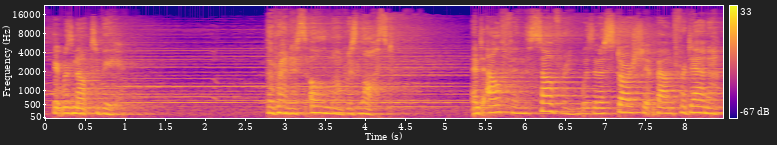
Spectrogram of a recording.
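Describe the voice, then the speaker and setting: An actress playing a remorseful ancient maiden, speaking a solemn, measured, sorrowful monologue in a video game. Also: female voice, mid-range voice, lightly acted. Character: remorseful ancient maiden confessing her doom. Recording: echoing long reverb, music behind.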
